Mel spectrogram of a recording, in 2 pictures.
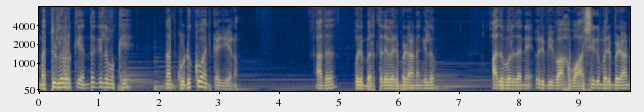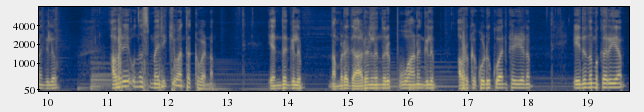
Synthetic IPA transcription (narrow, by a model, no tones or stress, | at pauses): mɐtːuɭːɐʋɐrkɨe̞nd̪e̞ŋɡilumo̞kːe̞naːmko̞ɽukːuʋaːnkɐɻijɐɳɐm | ɐðɨ | o̞ɾubert̪ːɐɾeʋɐɾumbɐɻaːɳe̞ŋɡilo̞ː | ɐðupo̞ːle̞t̪ɐnːe̞ʔo̞ɾuʋiʋaːɦɐʋaːrʂjɐɣɐmʋɐɾumbɐɻaːɳe̞ŋɡilo̞ː | ɐʋɐɾe̞ʔo̞nːɨsmɐɾikʲːuʋaːnt̪ɐkːɐʋe̞ːɳɐ̰m | e̞nd̪e̞ŋɡilum | nɐmːuɽe̞ɡaːɖɐnilninːo̞ɾupuːaːɳe̞ŋɡilumɐʋɐrkɨkoɽukːuʋaːnkɐɻijɐɳɐm | enːɨnɐmukːɐrijaːm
